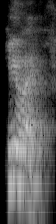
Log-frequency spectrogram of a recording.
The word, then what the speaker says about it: hiraeth: Hiraeth. Everyone can say that with me. Say it. Hiraeth. The F on the end is represented here by a TH.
